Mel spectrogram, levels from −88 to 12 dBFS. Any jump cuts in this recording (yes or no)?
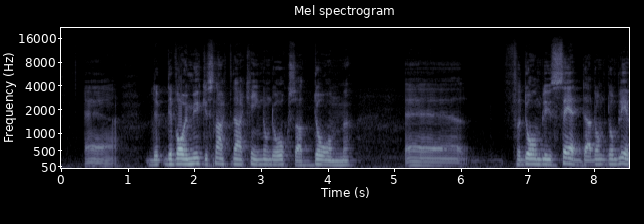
no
